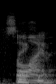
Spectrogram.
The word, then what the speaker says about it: Salina: Now that I know it's pronounced that. Salina, Thank you.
